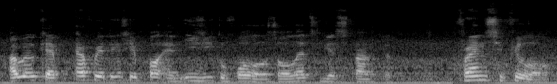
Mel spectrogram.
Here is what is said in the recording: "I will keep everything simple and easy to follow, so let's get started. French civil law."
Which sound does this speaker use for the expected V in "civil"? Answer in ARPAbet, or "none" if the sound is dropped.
F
